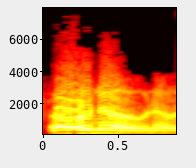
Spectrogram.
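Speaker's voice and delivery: sudden high loud no; jolted out of his thoughts; startled denial. Acted. Host startled by his guest's question, a jumpy high no. Startled when asked about the flask.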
